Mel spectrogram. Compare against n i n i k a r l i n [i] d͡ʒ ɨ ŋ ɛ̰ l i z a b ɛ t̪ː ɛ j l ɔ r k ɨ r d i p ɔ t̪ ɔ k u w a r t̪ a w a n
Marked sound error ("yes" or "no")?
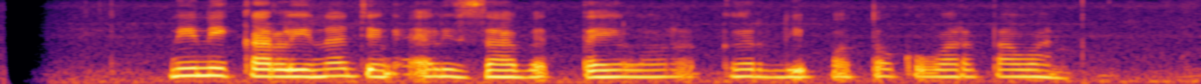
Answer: yes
